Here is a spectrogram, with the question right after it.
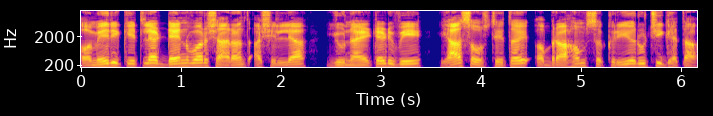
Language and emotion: Goan Konkani, neutral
